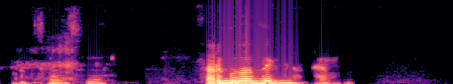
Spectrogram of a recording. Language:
Bangla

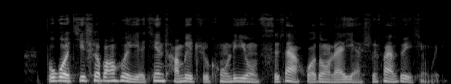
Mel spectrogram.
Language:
Chinese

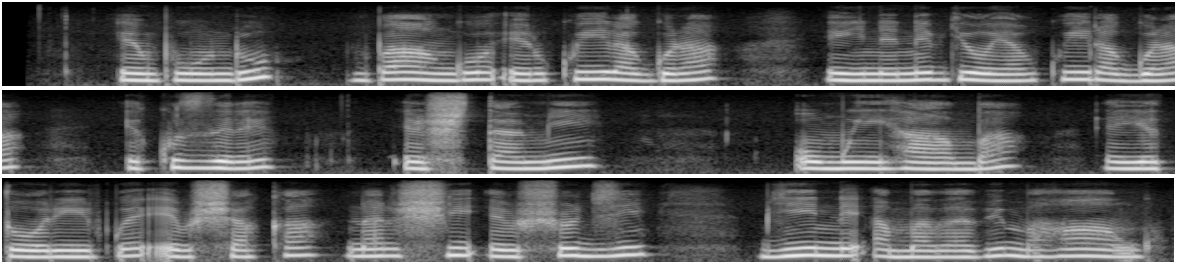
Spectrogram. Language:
Nyankole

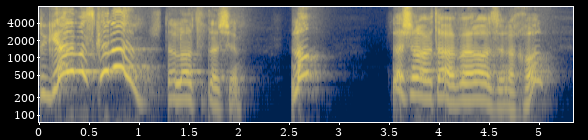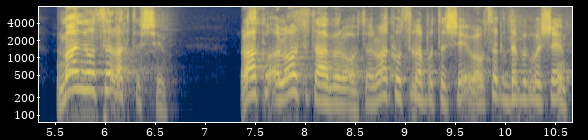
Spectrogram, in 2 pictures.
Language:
Hebrew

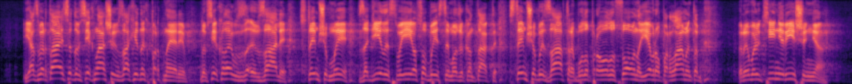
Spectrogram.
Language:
Ukrainian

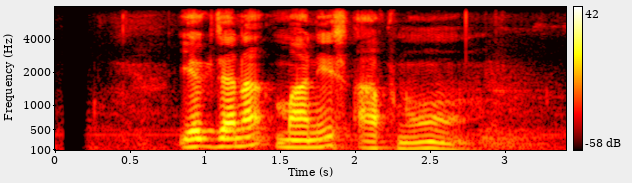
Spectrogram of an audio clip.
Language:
Nepali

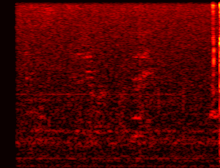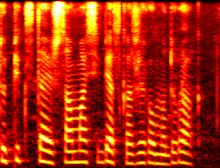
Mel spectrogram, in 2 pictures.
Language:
Russian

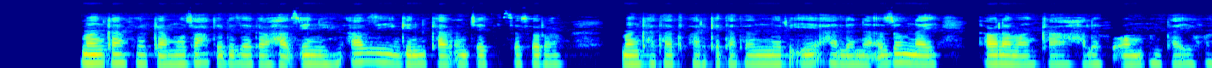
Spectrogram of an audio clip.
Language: Tigrinya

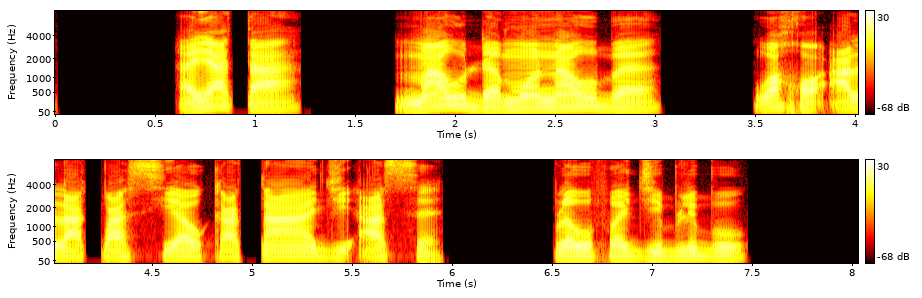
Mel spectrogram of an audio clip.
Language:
Ewe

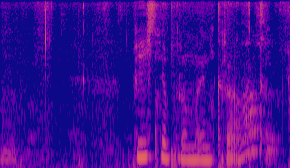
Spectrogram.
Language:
Russian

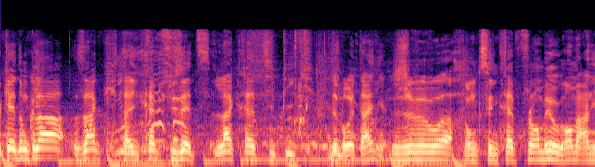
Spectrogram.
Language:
French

